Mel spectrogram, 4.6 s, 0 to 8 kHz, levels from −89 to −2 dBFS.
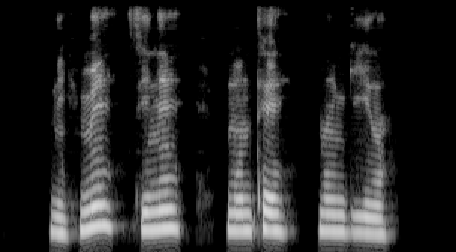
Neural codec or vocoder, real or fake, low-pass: codec, 16 kHz, 16 kbps, FunCodec, trained on LibriTTS, 50 frames a second; fake; 7.2 kHz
